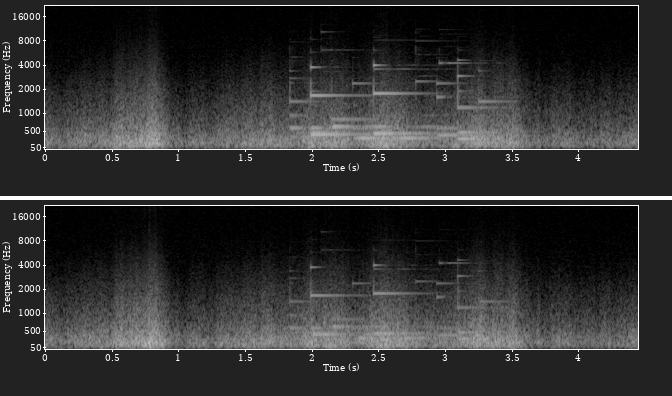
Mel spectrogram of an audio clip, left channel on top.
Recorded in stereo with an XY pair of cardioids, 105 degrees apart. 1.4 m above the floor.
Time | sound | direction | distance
1.8 | a ringtone | 45° left | ?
